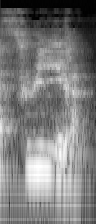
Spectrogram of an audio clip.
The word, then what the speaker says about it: fuir: پس تلفظ چی میشه؟ fuir، s'enfuir.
